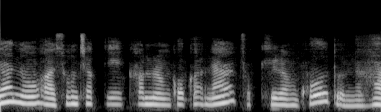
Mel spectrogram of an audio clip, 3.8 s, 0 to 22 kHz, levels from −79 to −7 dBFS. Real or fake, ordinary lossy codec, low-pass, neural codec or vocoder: fake; none; 7.2 kHz; codec, 44.1 kHz, 2.6 kbps, DAC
